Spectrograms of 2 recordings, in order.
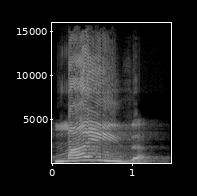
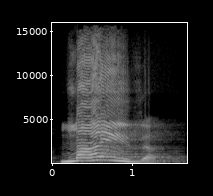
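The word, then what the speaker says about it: maïs: Okay, second vowel letter will have this trema accent, and that time when you see trema accent, you must pronounce those two vowel letters separately.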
